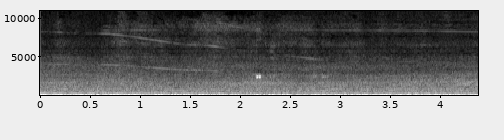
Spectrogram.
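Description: An E-flite Habu STS radio-controlled plane comes in to land, its electric motor a steady mid-distance whine and hum over faint outdoor background, with no talking.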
